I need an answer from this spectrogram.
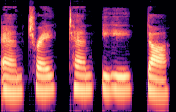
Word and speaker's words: entretenida: Pronunciation, en, tre, ten, ee, do, or en, tre, ten, ee, da.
